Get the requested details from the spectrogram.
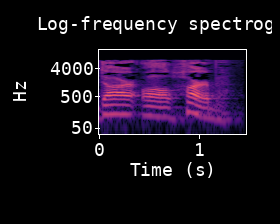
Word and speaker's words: Dar al-Harb: In Arabic, it's pronounced Dar al-Islam, house of peace, and Dar al-Harb, war.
